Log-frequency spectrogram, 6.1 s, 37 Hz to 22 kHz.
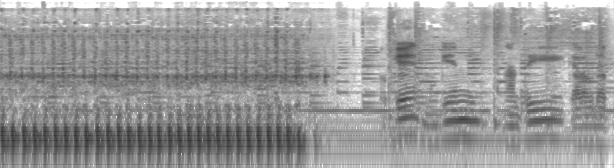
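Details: Yamaha Mio bored up to 150cc with new bore and standard carb and valves, fresh rebuild: small single-cylinder thumps at an even idle, about three pulses a second, no misses or knocks; smooth, with break-in pending.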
